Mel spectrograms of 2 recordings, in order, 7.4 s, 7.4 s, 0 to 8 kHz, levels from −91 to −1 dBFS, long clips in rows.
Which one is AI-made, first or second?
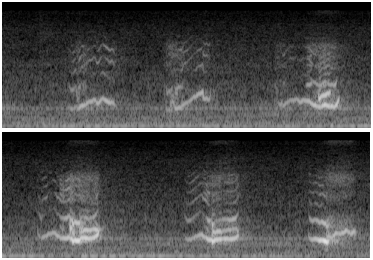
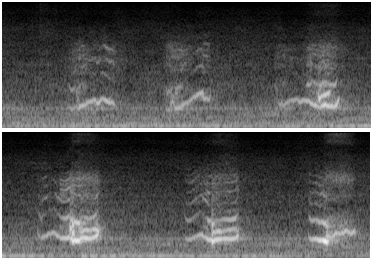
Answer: second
